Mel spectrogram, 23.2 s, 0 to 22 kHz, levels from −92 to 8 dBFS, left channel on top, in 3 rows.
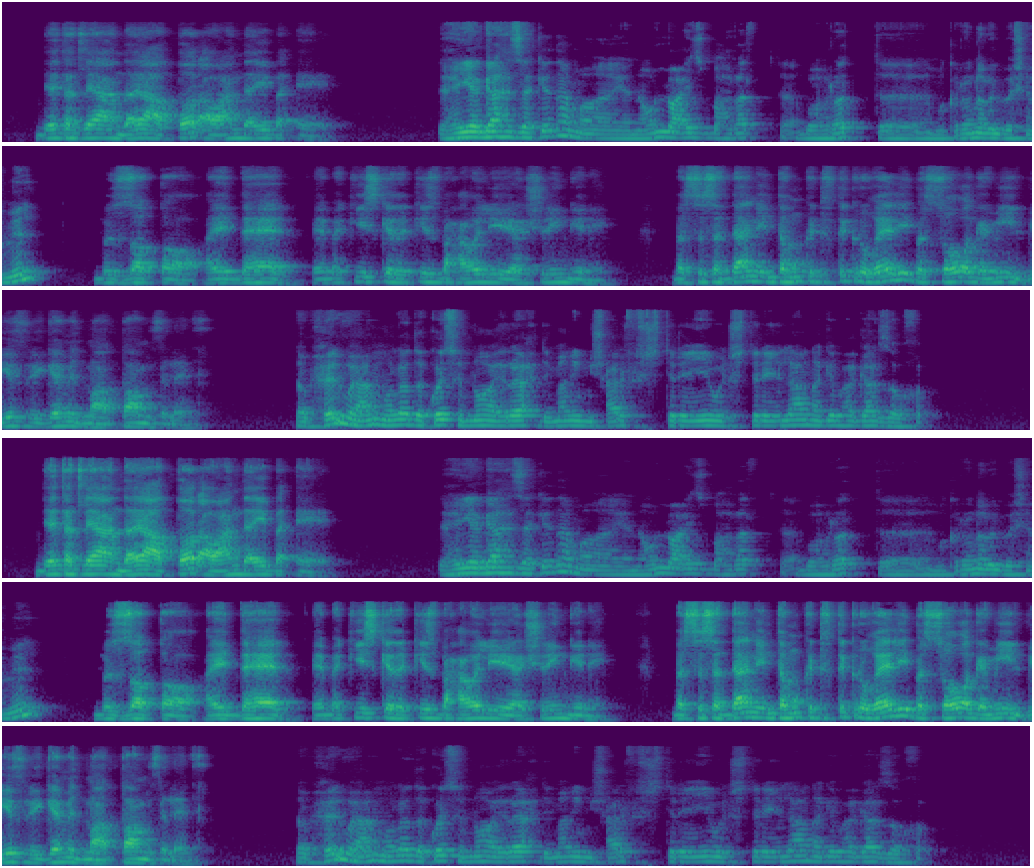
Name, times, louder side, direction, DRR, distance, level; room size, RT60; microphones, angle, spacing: voice 1, 0.3-2.4 8.4-12.2 12.8-16.9, right 5 dB, 50° right, 0.4 m, -28 dB
voice 2, 3.3-8.0 17.7-22.3, left 4 dB, 45° left, 0.4 m, -35 dB
3.9 x 2.6 x 2.8 m
head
